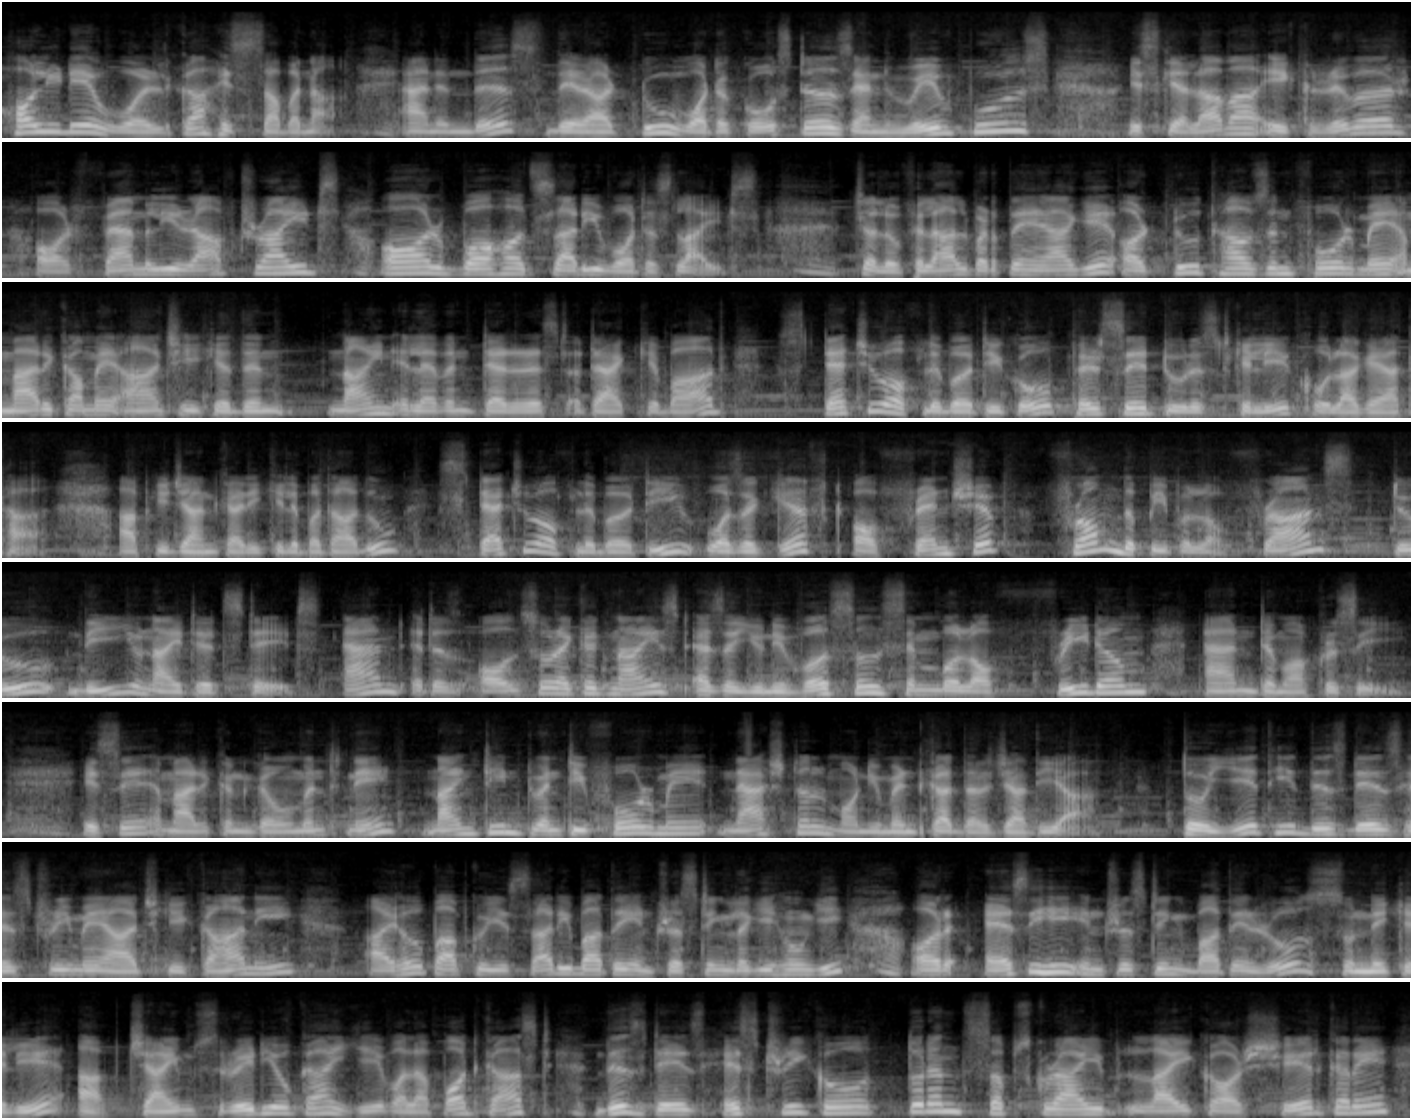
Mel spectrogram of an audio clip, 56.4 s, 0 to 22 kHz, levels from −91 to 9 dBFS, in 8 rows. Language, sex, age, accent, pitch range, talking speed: Hindi, male, 30-49, native, 115-170 Hz, 165 wpm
